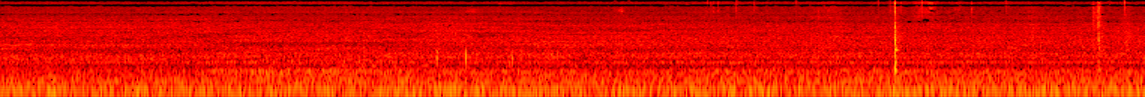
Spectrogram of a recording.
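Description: A steady low rumble with a fainter hiss above it, and a sharp click about twelve seconds in.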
